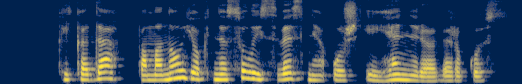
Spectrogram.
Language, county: Lithuanian, Šiauliai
